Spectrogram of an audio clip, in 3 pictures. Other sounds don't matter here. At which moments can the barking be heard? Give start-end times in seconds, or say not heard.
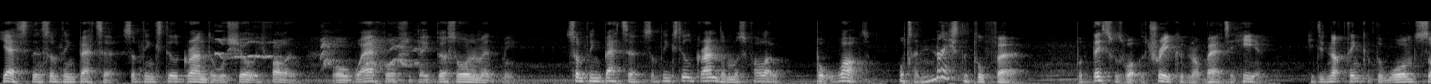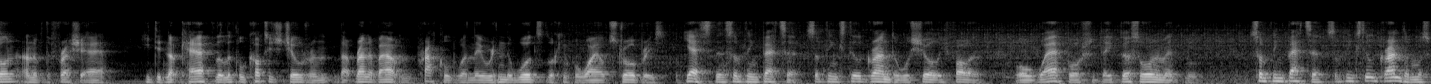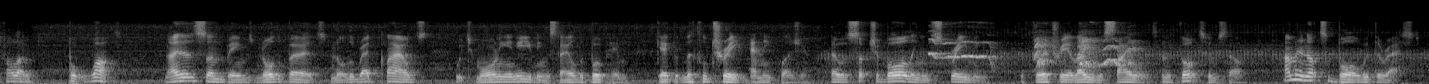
2.1-4.2, 37.9-40.3.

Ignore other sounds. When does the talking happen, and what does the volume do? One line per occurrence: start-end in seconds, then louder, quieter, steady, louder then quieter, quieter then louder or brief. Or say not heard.
0.0-42.8 steady.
